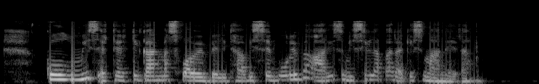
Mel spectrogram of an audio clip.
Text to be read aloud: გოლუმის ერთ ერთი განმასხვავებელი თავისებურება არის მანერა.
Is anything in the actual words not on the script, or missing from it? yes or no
yes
